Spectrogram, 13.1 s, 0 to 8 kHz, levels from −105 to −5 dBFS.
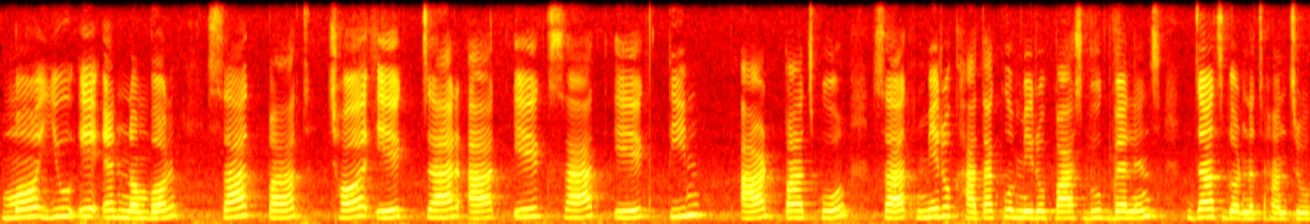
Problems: none marked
